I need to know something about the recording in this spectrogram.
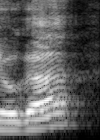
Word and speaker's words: who: Now next, if word begins with WH, अगर WH से होगा तो कई जगह क्या होगा, W साइलेंट होगा।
